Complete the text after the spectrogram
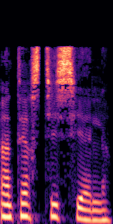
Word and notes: interstitiel: francais

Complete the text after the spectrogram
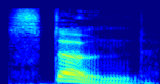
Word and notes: stoned: anglais

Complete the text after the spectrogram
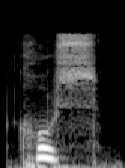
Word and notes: CROUS: francais

